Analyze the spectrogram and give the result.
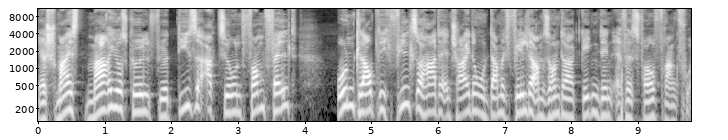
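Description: Speaking at a very slow pace, a man with a high pitch shows ordinary pitch variation on a very clean recording with a silent background. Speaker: match commentator for club video channel. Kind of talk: live-style sports commentary over match highlights, partisan toward the Barockstadt side.

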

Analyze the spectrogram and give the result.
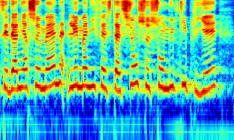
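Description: A woman's high voice at a moderate pace, over noticeable background noise. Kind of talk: news reading. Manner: formal, measured; steady, neutral delivery.

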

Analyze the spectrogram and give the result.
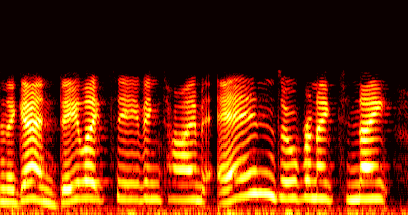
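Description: The speaker talks at a fairly quick pace in an upbeat tone against a quiet background. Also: woman. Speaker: TV meteorologist. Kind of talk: TV weather forecast, broadcast report with a co-anchor exchange. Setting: TV studio. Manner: upbeat, clear, polished broadcast delivery; steady, brisk, explanatory pace walking through maps and temperatures. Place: studio. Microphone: lapel.

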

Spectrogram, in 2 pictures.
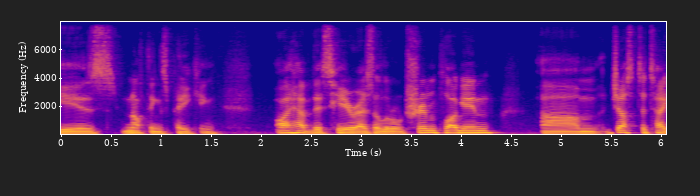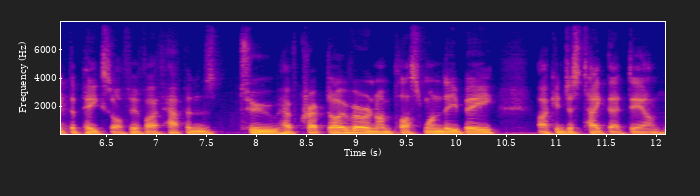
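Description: A man's fairly low-pitched voice at a fairly slow pace, with ordinary pitch variation and a normal speaking voice. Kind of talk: tutorial. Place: studio.

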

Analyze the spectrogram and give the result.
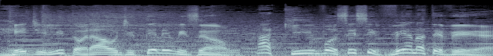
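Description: Very wide pitch swings at a fairly slow pace, with music in the background. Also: man, medium pitch for a man, very even loudness. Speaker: voice-over announcer. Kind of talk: TV station promo read.

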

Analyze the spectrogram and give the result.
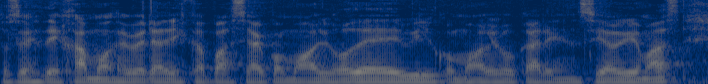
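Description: The speaker is a man with a fairly low pitch. His delivery stays flat and monotone. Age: 40s. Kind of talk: TV interview. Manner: halting, many fillers and repetitions. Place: studio. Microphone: lapel.

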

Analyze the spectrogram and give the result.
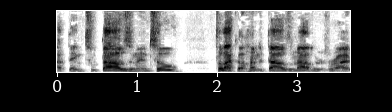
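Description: Over a quiet background, the speaker uses an American accent at a moderate pace with ordinary pitch variation. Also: man. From Michigan, Flint; Michigan. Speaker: real estate investor; guest. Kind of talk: live stream discussion. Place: home room. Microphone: video call.

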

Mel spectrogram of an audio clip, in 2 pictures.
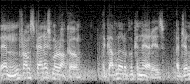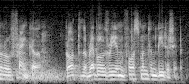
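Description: Over noticeable background noise, a man talks with medium pitch, ordinary pitch variation and very even loudness. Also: fairly quick pace. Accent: British. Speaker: documentary narrator. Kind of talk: 1930s newsreel-style scripted narration. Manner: formal, measured, wryly archaic newsreel delivery.

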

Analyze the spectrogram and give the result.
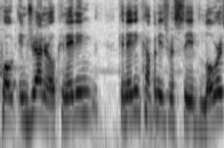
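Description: A man is talking. His pace is very fast. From Canada. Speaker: economic commentator. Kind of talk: interview. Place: studio.

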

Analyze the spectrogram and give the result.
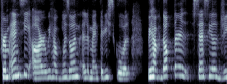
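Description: Her voice sits high in pitch with ordinary pitch variation. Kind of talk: formal reading of attendee list. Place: hall. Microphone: podium.

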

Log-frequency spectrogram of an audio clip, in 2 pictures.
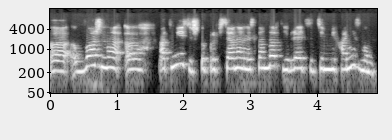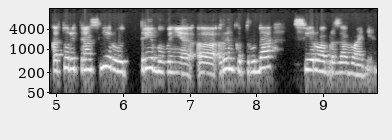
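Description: A woman's high-pitched voice with very even loudness, over a quiet background. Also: ordinary pitch variation, fairly slow pace. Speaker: labour ministry research director. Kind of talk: presentation. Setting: video call. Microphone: video call.

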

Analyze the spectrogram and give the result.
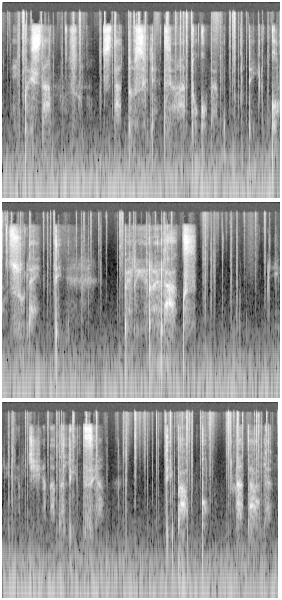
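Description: A man whispers at a very slow pace. Long, frequent pauses break up his words. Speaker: ASMR creator. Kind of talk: soft ASMR role-play talk. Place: home room. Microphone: studio mic.

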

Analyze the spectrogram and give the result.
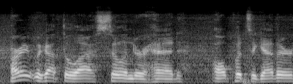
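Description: A man at a moderate pace with fairly even intonation, over noticeable background noise. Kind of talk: tutorial. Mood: relaxed, explanatory. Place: garage. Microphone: phone near.

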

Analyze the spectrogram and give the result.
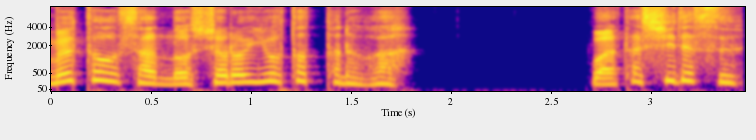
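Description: A shaky, put-on character voice at a fairly high pitch and moderate pace, in a very clean recording with a silent background. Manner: trembling, fearful.

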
